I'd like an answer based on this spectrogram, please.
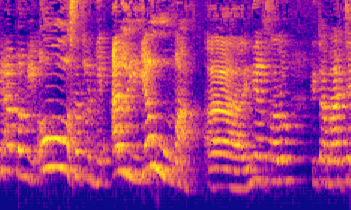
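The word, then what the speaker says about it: اليوم: Apanya yang jelas Umi? Huruf iya-nya. Karena ya itu termasuk ke dalam huruf alif lam koma riyah. Contoh al-yauma. Al-yauma.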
